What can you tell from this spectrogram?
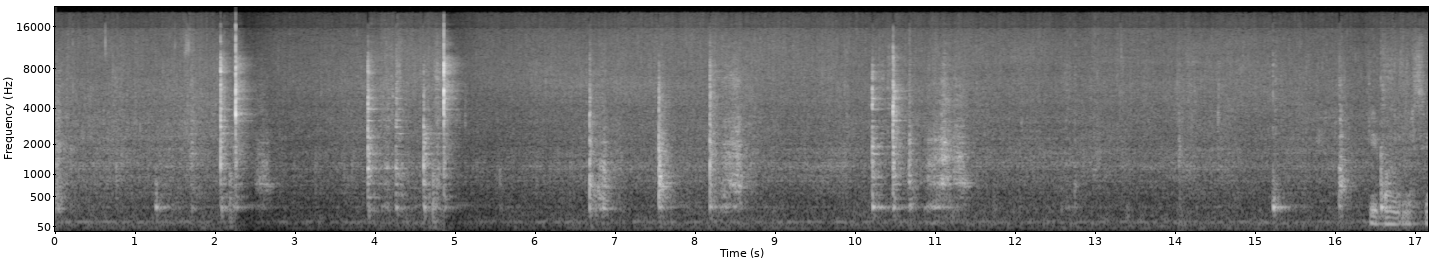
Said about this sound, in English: Mix the vegetables and the oil and the curd and the coconut green chili mixture together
